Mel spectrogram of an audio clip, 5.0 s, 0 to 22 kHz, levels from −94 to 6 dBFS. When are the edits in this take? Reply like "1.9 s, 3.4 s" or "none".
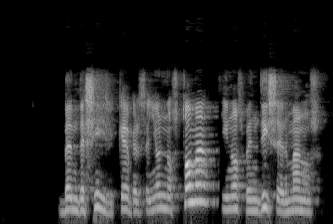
2.0 s, 3.3 s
